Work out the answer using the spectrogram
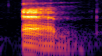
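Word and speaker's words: an: এখন বিষয় হচ্ছে এখানে এক সংখ্যার উপর জোর না দেওয়ার কারণে এখানে উচ্চারণ হবে আন, আর যদি এখানে বিশেষ জোর দেওয়া হতো তাহলে হতো অ্যান।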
